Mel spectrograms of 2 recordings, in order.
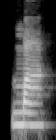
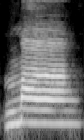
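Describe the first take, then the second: First: The syllable is short and light, toneless. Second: The pitch stays high and level. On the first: It is a question particle. "it doesn't have a tone" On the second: It means mother. "first tone is ma"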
